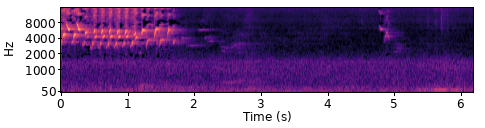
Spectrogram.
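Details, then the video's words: Goldfinch hybrid, five months old, in Casablanca, giving one short burst of fast, high, twittering trills at the start, followed by near silence with faint low hum and a couple of tiny distant chirps. "تغريد هجين الحسون"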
